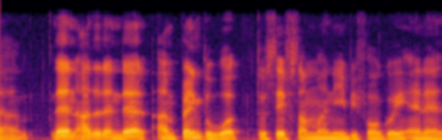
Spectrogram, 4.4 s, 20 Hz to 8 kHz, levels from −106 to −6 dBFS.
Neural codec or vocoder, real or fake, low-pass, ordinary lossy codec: none; real; 7.2 kHz; none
